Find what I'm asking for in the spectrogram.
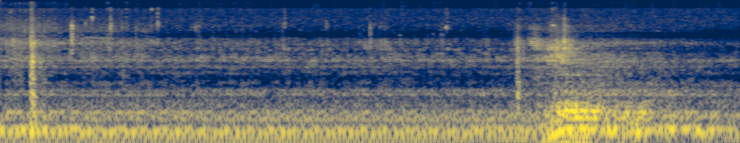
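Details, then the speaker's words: Interior recording at idle after final exhaust repair with V-band clamps added, tailpipe adjusted for clearance and clogged catalytic converter gutted: steady, even low rumble with no knocks or rattles; smooth, healthy idle. "idle smooth sounds good"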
